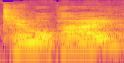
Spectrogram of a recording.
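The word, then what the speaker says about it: Tamalpais: uh in 2021 at Mount taml Pai I think is how you pronounce it and the other two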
